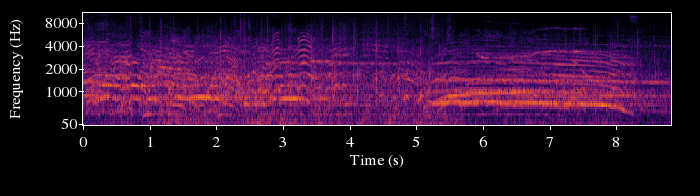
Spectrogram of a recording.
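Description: Residents of five apartment blocks in a neighborhood crowd their balconies and open windows at 6 p.m. to cheer medics, a loud continuous wash of shouting, whoops and cheering voices echoing between buildings, with clapping mixed in, sustained throughout.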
